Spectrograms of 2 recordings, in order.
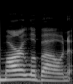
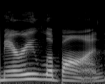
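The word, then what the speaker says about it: Marylebone: the correct pronunciation it's we were in Mar labone oh my God I got it I was saying Mary Leon hilarious which essentially is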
